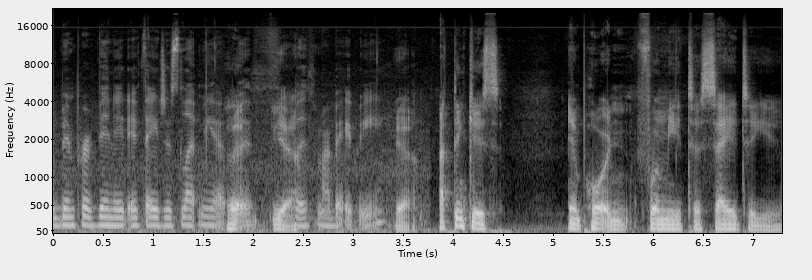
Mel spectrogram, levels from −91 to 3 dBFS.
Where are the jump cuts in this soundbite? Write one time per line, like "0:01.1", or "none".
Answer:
0:03.7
